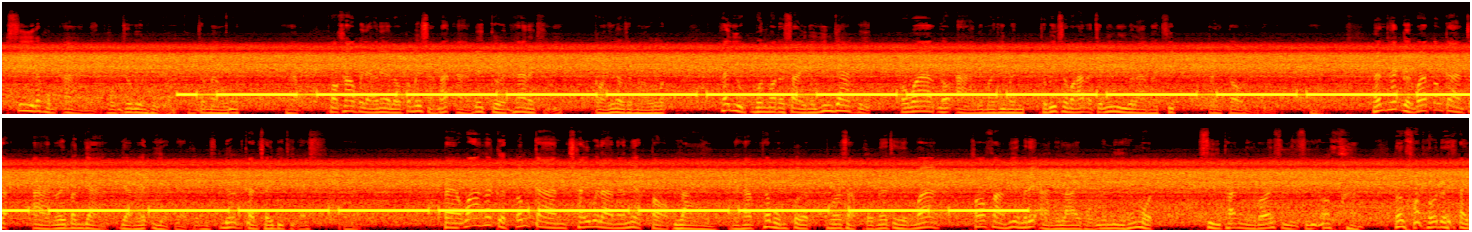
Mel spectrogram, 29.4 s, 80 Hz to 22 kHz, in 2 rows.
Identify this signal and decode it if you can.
Radio time signal (DCF77), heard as a tone whose level steps once a second, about 780 Hz, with radio static, room echo and speech in Thai. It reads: 1 1 0 0 0 0 1 0 0 0 1 0 1 1 1 0 0 0 0 0 0 1 1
